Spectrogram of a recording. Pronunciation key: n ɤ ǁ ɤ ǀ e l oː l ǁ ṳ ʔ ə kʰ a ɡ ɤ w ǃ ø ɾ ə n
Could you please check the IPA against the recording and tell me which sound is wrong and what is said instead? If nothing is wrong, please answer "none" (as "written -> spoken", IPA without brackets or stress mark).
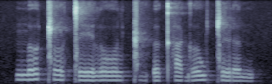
ǃ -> ǀ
